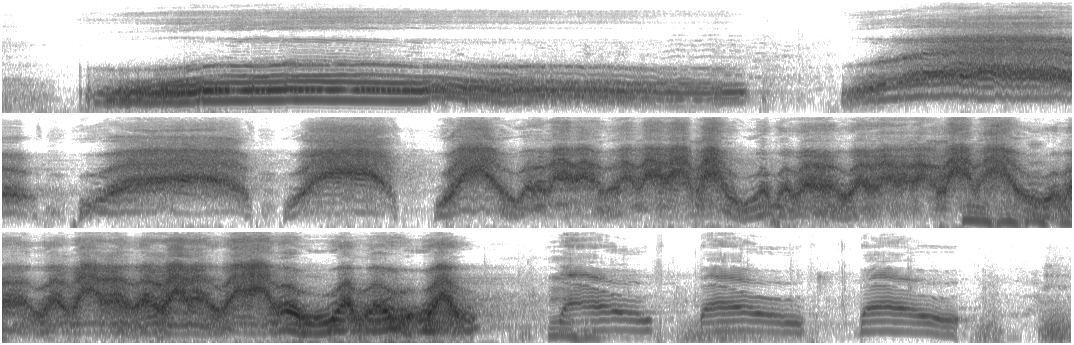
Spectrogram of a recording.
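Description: A man vocally imitates two cats fighting, producing a long drawn yowl followed by a run of sharp, rising screeches and hisses, then short wavering meows, loud and close with no other sound.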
